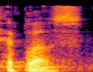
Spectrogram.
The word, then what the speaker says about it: Hypolos: a level four entity his name is hypolos the H is silent the other three are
